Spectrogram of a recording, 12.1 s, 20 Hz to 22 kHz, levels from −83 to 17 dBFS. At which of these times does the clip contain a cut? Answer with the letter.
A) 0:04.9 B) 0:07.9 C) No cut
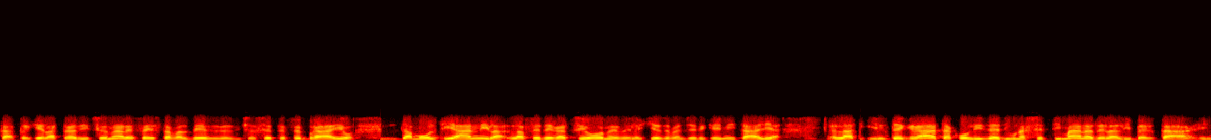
C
